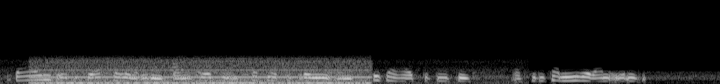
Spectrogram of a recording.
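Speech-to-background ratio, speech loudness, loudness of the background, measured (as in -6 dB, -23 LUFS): 2.0 dB, -25.0 LUFS, -27.0 LUFS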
